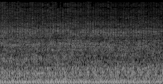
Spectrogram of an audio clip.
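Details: 29-year-old TimberJack 450-C skidder diesel after sitting 8 years, freshly started, not yet hot: steady even idle, deep rumble, no chuffing from the breather; blow-by check shows zero blow-by, runs good.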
